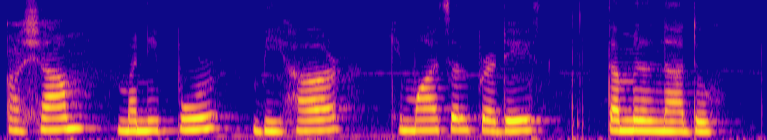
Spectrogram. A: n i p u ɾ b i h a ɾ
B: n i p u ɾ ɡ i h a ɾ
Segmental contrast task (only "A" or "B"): A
